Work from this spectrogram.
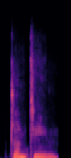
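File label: "tony", Indian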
